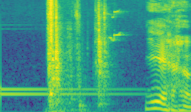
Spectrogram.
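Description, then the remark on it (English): A doorbell at a yellow house rings with a steady electronic tone, punctuated by a few sharp clattering bursts, before a loud voice cuts in near the end. “Just have to ring the doorbell and...”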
